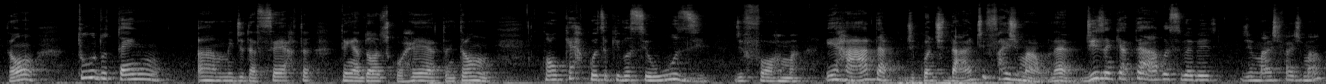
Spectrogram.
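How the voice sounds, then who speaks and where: A woman's voice: fairly low pitch, animated, measured pace, a little mellow, echoey room, slight background noise. A woman with a Rio de Janeiro accent, a guest expert explaining things in casual chat with everyday examples and constant tag questions. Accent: Rio de Janeiro Portuguese. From Brazil, born in Minas Gerais.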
